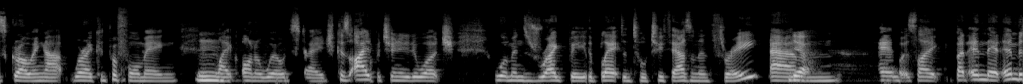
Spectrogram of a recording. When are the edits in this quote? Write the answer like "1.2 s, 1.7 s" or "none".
1.1 s, 3.7 s, 5.9 s, 6.2 s, 7.6 s, 9.0 s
